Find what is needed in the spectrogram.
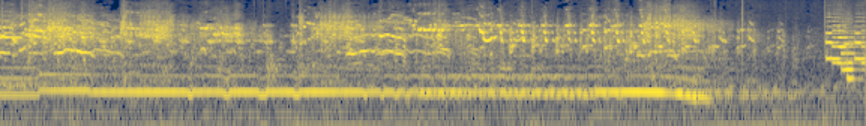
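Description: Song intro from a vinyl record: one long held low note with a dense chatter of bird calls over it. The held note slides down slightly near the end.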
